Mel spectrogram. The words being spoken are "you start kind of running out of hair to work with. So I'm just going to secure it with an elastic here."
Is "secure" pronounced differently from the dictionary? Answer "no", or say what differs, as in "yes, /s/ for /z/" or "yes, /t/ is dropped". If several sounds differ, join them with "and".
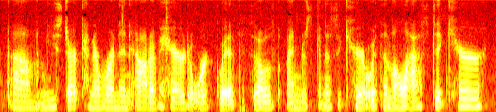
no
